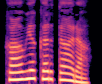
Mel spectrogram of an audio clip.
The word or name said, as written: ಕಾವ್ಯಕರ್ತೃ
